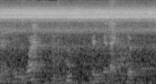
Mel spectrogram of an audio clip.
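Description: Steady high-pitched insect chorus, an unbroken shrill drone, with faint voices of people nearby.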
